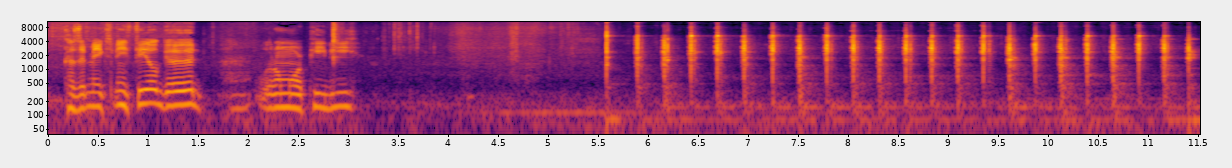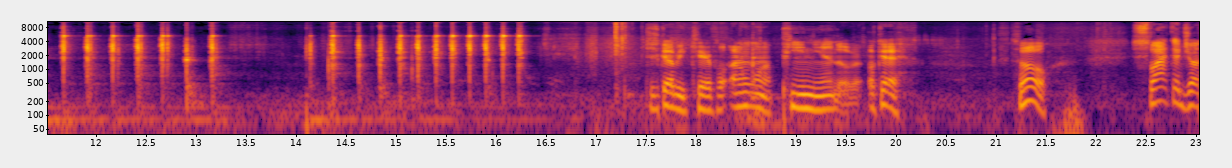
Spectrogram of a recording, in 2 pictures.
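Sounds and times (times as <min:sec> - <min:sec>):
hammer striking steel: 0:05.5 - 0:13.5, 0:14.1 - 0:16.5.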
